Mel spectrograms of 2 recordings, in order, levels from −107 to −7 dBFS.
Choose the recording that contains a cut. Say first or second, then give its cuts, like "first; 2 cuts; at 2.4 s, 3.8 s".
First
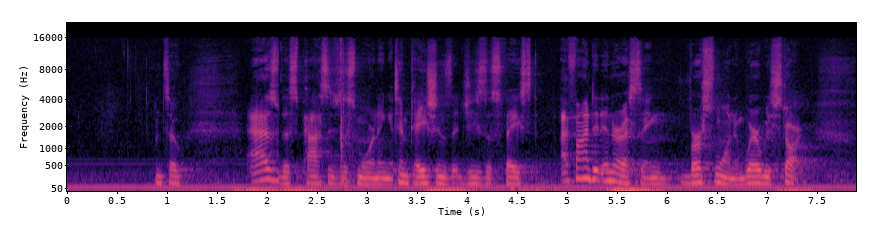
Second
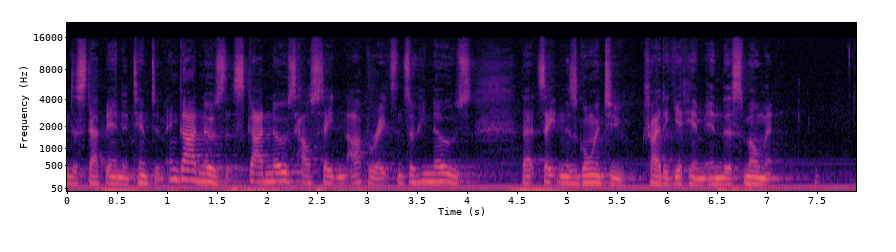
first; 2 cuts; at 2.1 s, 3.3 s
